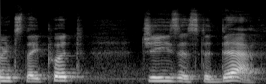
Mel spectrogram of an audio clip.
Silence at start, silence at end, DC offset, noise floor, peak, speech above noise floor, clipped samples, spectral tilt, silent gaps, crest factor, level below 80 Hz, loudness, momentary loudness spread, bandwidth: 0 s; 0 s; under 0.1%; -46 dBFS; 0 dBFS; 28 dB; under 0.1%; -5.5 dB/octave; none; 18 dB; -64 dBFS; -18 LUFS; 8 LU; 13.5 kHz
